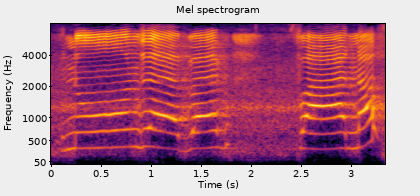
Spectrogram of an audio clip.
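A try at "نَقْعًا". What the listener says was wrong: ये फा नहीं है, फा का एक नुक्ता होता है, ये दो नुक्ते हैं।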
